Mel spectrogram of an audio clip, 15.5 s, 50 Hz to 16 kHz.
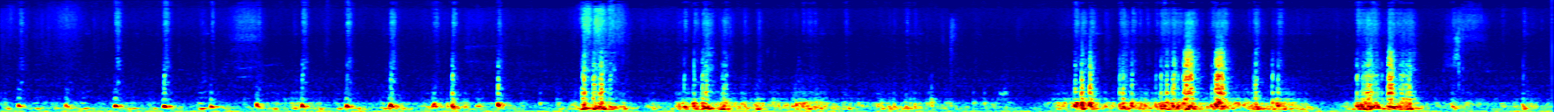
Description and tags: baby heartbeat 0414
Sounds leading up to the birth of a baby, fetal heart microphone recorded with DS-40.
